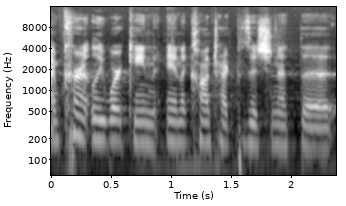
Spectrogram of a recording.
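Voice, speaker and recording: With an American accent, a woman speaks very fast in a very deep, low voice with fairly even intonation. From United States. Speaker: museum sector contractor. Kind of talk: panel introduction.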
